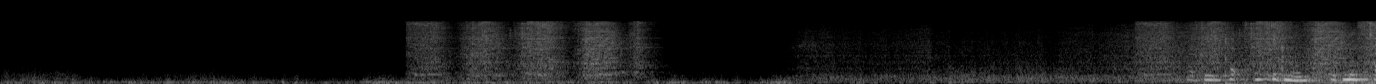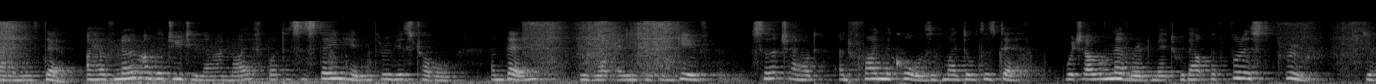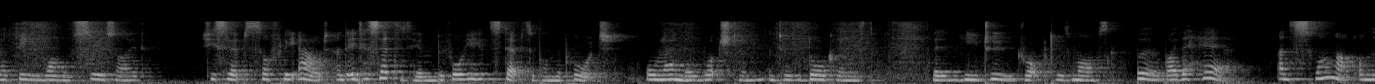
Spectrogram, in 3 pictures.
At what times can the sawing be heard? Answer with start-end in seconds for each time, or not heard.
4.0-6.5, 11.3-14.1, 18.9-20.6, 26.5-28.7, 34.1-36.9.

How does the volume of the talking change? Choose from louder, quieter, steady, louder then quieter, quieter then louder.
steady.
